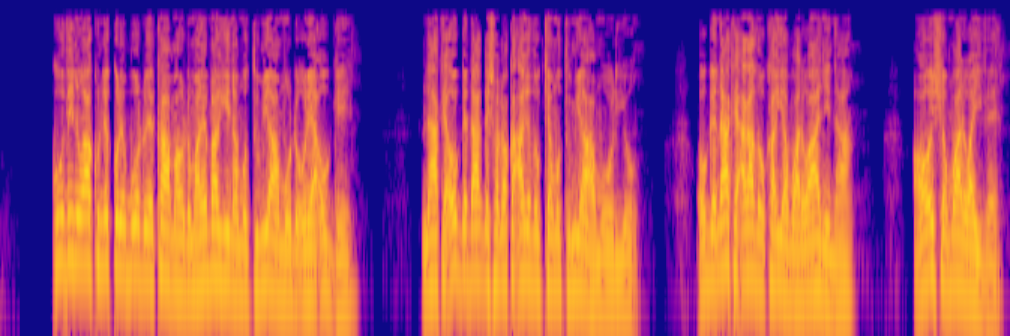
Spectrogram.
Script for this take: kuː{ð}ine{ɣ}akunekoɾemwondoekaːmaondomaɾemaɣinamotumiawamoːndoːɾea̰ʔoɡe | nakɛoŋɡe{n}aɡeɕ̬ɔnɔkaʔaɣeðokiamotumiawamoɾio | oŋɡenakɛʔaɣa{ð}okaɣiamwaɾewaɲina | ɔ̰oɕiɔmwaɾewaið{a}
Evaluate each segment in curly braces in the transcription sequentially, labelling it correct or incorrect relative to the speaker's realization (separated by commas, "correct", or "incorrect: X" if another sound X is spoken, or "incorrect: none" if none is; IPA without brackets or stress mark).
correct, incorrect: w, correct, correct, incorrect: ɛ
